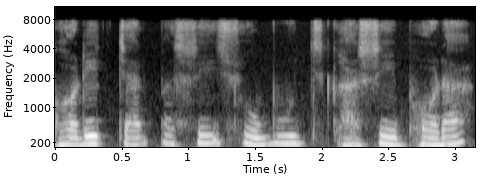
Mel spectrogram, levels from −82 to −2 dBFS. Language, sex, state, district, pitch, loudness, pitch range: Bengali, female, West Bengal, Alipurduar, 170 Hz, -16 LUFS, 160-180 Hz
